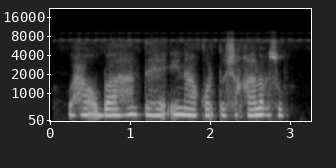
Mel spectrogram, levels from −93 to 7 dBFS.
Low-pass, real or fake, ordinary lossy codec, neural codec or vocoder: 7.2 kHz; real; Opus, 16 kbps; none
